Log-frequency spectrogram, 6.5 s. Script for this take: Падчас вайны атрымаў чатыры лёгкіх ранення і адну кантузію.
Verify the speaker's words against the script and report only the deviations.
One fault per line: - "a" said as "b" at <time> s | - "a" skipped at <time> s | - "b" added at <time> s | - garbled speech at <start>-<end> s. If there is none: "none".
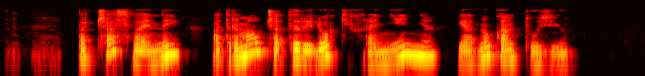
none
